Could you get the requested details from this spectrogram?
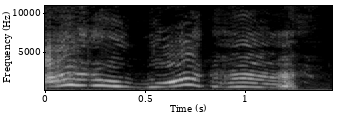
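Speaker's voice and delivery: put-on shrill, loud, very high-pitched little girl's shriek. A substitute teacher recounts a little girl's outburst on meeting her, imitating a screaming little girl. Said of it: "And she screamed".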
